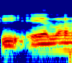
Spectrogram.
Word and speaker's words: El: Então, vamos saber o significado da palavra Elohim, no hebraico antigo, no paleo-hebraico, porque a raiz da palavra Elohim, ela vem de duas letras em hebraico, que são as letras Aleph e a letra Lamed, que se pronuncia como El.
